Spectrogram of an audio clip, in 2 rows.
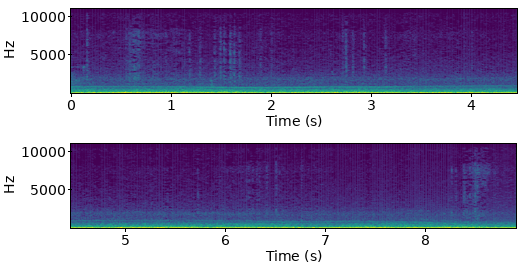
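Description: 2017 Toyota Auris heard from inside the cabin, running with a steady low hum as it reverses slowly, with a faint thin whine that slowly rises and falls in pitch.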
